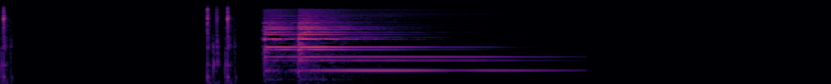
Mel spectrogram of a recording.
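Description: Subscribe-button sound effects: a short mouse click, then a quick double click about a second in, followed by a bright notification-bell ding that rings out for about a second and a half.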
